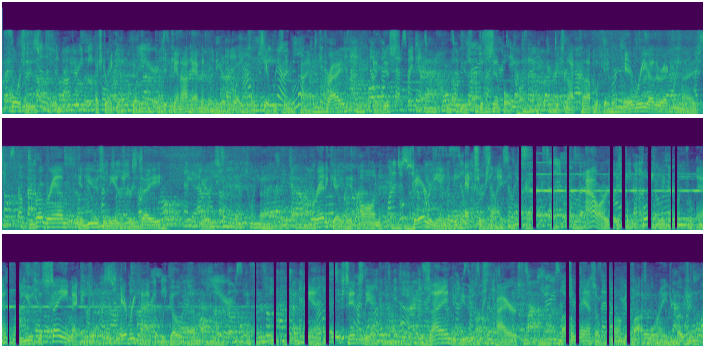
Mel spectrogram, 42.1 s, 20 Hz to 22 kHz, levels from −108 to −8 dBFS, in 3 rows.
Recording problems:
high frequencies cut off; noticeable; nothing above 8 kHz
squashed, flat; somewhat
background music; loud; throughout; 9 dB below the speech
background chatter; loud; throughout; 4 voices, as loud as the speech
choppy; very; from 24 to 28 s, at 34 s and from 39 to 41 s; 14% of the speech affected

